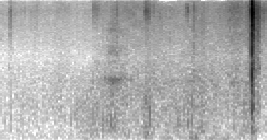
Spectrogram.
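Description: A plastic frisbee caught in a gloved hand: after a stretch of faint outdoor background, a single sharp smack near the end as the disc lands in the hand.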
